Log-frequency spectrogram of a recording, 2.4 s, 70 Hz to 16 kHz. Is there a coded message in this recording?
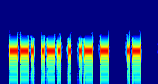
Yes: Morse code from 0.1 to 2.1 s, heard as a keyed tone, about 30 wpm, 600 Hz. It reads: GREAT A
